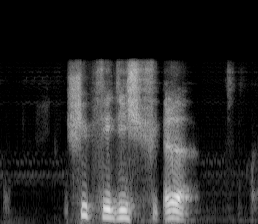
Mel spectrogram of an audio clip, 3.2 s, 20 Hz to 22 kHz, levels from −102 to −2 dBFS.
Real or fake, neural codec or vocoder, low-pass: fake; codec, 16 kHz in and 24 kHz out, 0.6 kbps, FocalCodec, streaming, 2048 codes; 7.2 kHz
